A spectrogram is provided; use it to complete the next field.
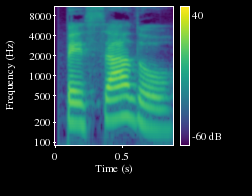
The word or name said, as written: pesado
